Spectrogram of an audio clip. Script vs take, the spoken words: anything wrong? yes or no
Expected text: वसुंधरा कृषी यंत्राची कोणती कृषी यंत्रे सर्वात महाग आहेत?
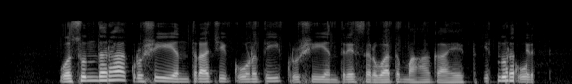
yes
